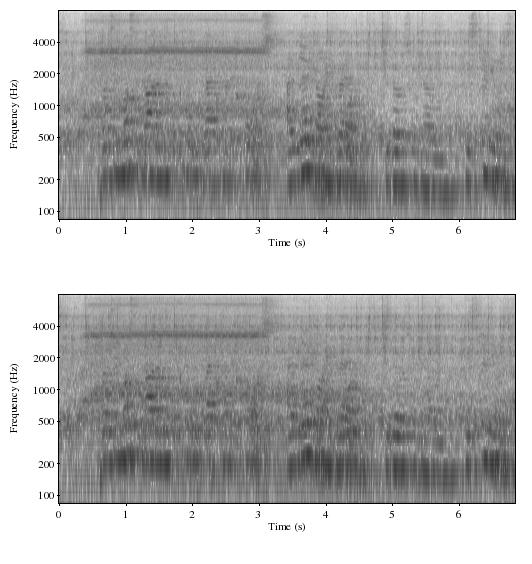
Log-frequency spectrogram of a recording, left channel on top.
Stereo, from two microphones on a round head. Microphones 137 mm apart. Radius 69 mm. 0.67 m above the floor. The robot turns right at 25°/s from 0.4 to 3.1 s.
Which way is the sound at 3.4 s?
45° left (ahead or behind).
